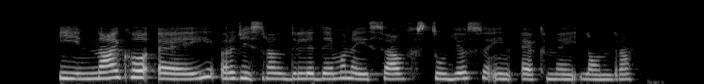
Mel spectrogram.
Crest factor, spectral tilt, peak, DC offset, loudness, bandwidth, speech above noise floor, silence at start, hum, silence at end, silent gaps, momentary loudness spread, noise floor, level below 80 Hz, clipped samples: 18 dB; -4.5 dB/octave; -6 dBFS; under 0.1%; -23 LUFS; 8 kHz; 48 dB; 0.6 s; none; 0.7 s; none; 8 LU; -71 dBFS; -70 dBFS; under 0.1%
